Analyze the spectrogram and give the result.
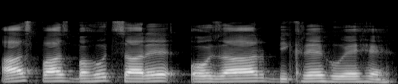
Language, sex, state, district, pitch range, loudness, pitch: Hindi, male, Arunachal Pradesh, Longding, 130-150 Hz, -14 LUFS, 140 Hz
